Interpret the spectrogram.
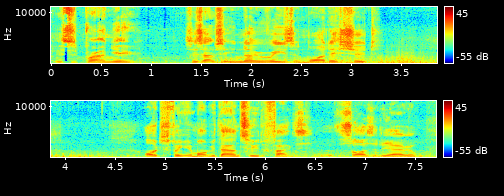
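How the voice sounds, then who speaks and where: A British man talks through a DIY job in an informal, think-aloud way, like a host chatting to viewers. His voice sits at an average male pitch. Clear ambient noise with a vehicle-like rumble runs behind him on a small boat. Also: a little fast. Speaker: host of a boat restoration vlog. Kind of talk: casual hands-on vlog commentary. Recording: noisy ambient sound, engine-like rumble.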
